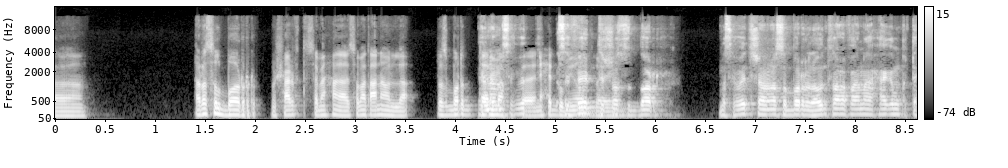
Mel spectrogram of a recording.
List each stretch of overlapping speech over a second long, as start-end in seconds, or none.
4.2-5.7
